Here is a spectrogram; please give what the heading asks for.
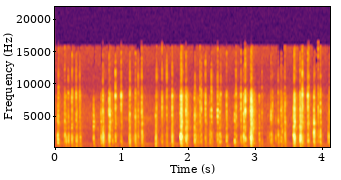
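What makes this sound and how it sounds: Fingertips of both hands type rapidly on an RGB-backlit plastic Razer Ornata Chroma membrane gaming keyboard with a hollow casing. A dense stream of short, crisp key taps with a soft low thump underneath, and a few louder, sharper strokes stand out near the end. Each tap dies away almost instantly.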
